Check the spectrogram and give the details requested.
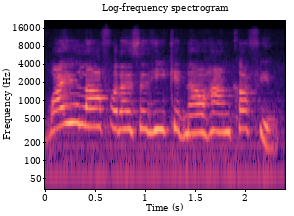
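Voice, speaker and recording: A woman's voice: extremely high pitch, brisk, pushed and bright. A woman co-hosting radio, bantering casually in a teasing, insistent manner. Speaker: radio co-host.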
